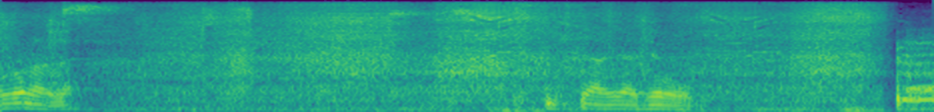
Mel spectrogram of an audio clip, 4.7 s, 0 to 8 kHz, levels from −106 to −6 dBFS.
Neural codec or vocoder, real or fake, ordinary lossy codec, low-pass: codec, 16 kHz in and 24 kHz out, 2.2 kbps, FireRedTTS-2 codec; fake; none; 7.2 kHz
